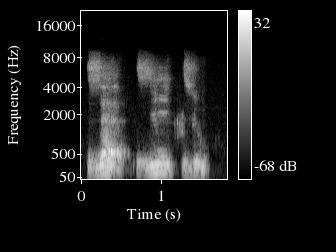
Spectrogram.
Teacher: the zay has istifal but does not have hams like the sin and the sad, and has jahr instead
